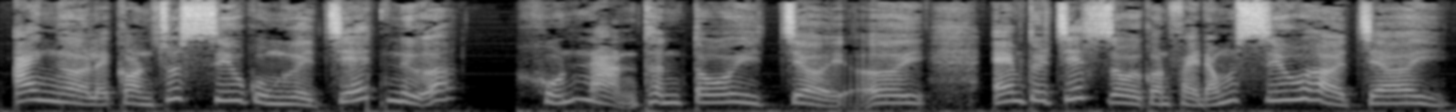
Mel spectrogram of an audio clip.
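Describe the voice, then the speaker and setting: A woman's voice: a little high, lively intonation, normal speed, no room sound, studio quality, lightly acted. A woman voicing a poor peasant wife who pleads and weeps, in a storybook reading. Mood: tearful. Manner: pleading, weeping.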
